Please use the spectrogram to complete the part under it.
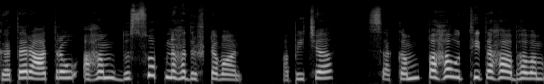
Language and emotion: Sanskrit, fearful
